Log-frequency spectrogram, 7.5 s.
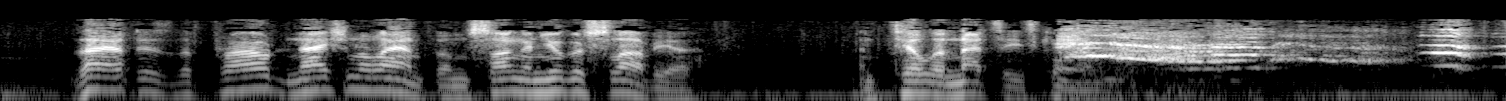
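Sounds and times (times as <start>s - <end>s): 
speech: 0.4s - 3.6s, 4.3s - 5.8s
Yugoslav woman screaming: 5.3s - 7.5s.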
